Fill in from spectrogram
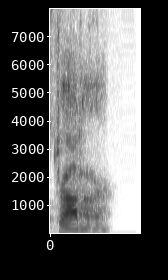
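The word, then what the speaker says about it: Drahthaar: And by the way, that Drahar, I don't remember his name. Sawyer's beautiful, but the Drahar is absolutely gorgeous. And if I'm mispronouncing that, let me know. – Yeah, no, yeah, you're pretty close. Drahar.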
